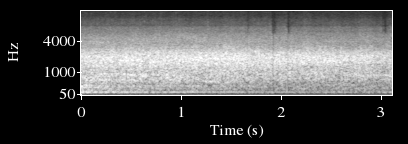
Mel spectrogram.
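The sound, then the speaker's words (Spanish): An audience applauds the Lord steadily, a dense, even wash of many hands clapping at once, sustained at a constant loud level with no voices rising above it. “Si puedes darle un aplauso al Señor, esto va a ser mejor.”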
